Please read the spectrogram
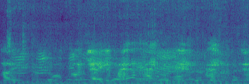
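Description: People talking throughout, over a steady low hum.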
